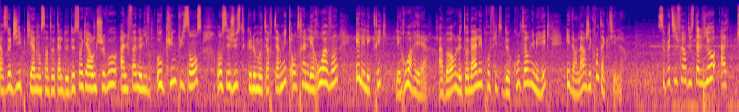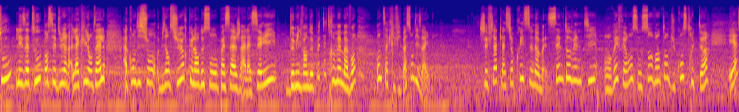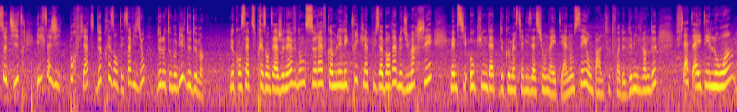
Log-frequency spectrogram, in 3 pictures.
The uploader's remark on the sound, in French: En direct du Salon de Genève.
